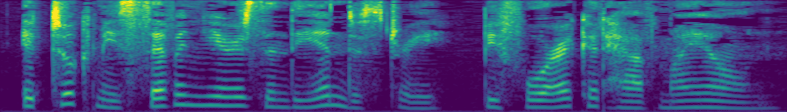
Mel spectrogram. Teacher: But note that your voice must reach a lower note on own compared to industry. Own must reach a lower pitch to signal the end of the statement. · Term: falling intonation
